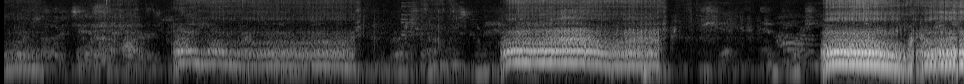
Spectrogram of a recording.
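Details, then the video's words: Family Pomeranian, indoors, angry after his treat was taken: three drawn-out, moaning growls with steady harmonic tones, each lasting about one and a half seconds and separated by quieter grumbling, the last one loudest. "Angry Pomeranian"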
